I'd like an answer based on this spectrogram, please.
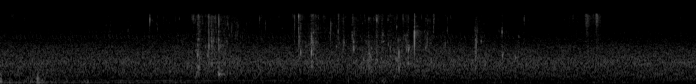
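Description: Steady outdoor hiss of breeze by the water, with a scatter of small sharp clicks and light splashy ticks between about two and six seconds in.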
